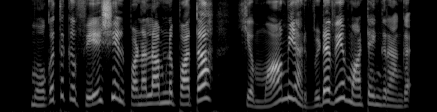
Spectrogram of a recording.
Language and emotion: Tamil, angry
